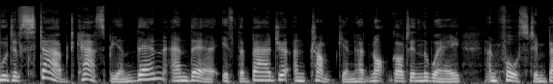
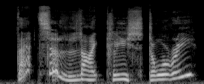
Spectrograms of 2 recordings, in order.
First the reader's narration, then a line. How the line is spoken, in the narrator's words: growled Nicobrick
